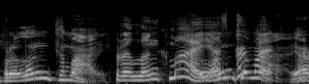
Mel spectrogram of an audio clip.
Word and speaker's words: Proleung Khmer: It's pronounced Proleung Khmer. Proleung Khmer.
